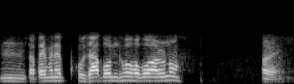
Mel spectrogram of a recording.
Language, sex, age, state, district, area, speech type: Assamese, female, 60+, Assam, Kamrup Metropolitan, urban, conversation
